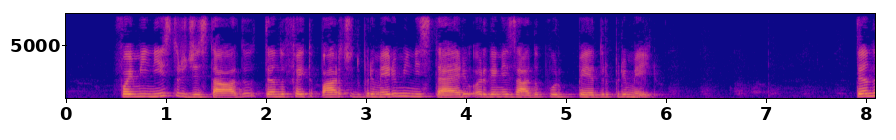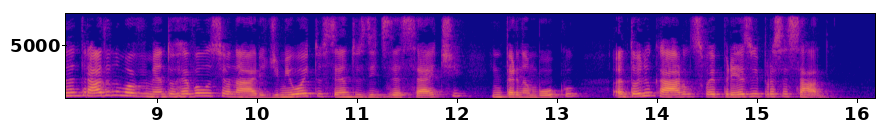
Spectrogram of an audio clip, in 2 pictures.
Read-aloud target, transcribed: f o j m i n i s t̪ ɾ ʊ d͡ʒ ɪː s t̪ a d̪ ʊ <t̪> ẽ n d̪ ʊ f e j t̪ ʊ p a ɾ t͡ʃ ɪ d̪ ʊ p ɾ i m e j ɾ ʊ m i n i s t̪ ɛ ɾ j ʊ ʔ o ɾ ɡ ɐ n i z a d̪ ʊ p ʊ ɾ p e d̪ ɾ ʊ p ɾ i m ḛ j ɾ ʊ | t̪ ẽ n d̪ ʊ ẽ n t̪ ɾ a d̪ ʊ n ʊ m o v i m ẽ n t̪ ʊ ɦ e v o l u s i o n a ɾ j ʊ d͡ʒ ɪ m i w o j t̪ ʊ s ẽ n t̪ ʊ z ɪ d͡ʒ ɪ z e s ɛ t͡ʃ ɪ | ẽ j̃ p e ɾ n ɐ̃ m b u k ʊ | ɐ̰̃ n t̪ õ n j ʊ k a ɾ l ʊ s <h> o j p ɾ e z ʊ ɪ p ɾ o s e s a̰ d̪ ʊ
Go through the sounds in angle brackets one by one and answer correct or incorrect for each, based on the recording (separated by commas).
correct, incorrect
